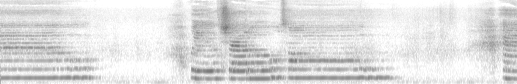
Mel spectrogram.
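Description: A woman singing a wordless background-vocal harmony part unaccompanied, long held notes in two phrases with a pause between; each phrase steps up one note partway through.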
